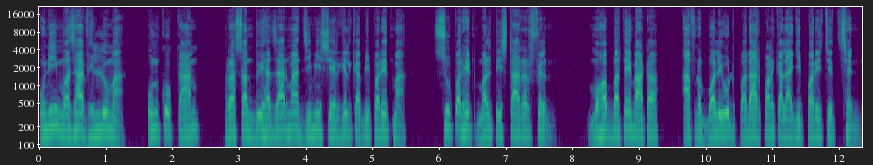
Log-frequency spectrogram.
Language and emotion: Nepali, neutral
